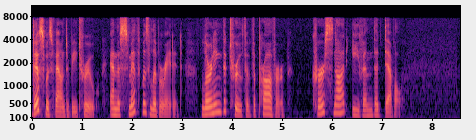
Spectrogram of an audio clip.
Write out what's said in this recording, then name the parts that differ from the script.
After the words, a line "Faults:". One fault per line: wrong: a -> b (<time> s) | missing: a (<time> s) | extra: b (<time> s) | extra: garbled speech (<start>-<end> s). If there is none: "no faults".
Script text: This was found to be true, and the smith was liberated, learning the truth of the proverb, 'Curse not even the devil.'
This was found to be true, and the smith was liberated, learning the truth of the proverb, 'Curse not even the devil.'
Faults:
no faults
